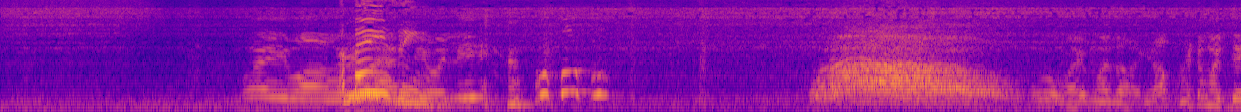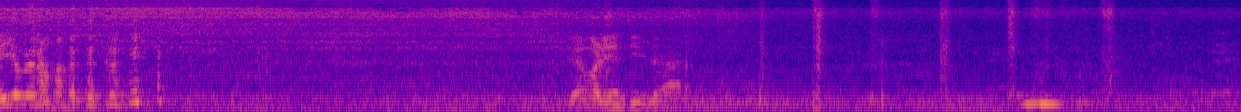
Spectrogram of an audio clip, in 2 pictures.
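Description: A smoke flare hisses steadily.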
